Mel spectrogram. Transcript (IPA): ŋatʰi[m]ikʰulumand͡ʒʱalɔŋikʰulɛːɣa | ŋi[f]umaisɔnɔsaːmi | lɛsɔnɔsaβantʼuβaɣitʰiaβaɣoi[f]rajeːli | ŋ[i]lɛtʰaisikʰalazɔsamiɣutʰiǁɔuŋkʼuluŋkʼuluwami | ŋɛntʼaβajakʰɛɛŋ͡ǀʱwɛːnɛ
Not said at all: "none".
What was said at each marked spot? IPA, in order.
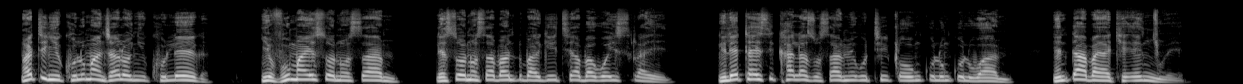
ŋ, v, s, i

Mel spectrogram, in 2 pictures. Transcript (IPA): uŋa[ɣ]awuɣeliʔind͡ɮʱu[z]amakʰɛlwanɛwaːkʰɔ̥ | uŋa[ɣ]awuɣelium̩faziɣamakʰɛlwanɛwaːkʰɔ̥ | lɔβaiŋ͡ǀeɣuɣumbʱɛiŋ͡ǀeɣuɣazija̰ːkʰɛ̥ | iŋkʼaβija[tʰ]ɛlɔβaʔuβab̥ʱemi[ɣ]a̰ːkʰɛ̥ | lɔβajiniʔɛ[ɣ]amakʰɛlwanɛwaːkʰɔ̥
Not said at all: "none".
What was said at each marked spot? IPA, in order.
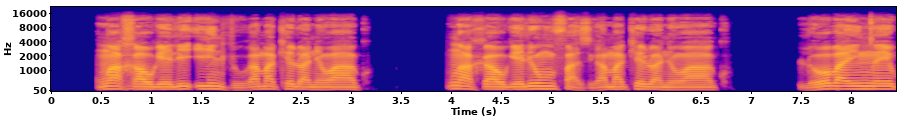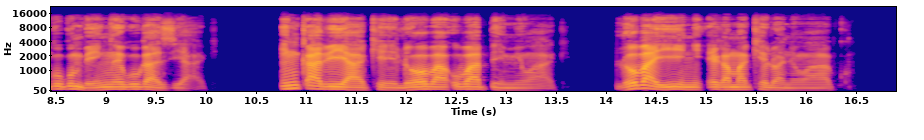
x, ɣ, x, kʰ, w, ɣ

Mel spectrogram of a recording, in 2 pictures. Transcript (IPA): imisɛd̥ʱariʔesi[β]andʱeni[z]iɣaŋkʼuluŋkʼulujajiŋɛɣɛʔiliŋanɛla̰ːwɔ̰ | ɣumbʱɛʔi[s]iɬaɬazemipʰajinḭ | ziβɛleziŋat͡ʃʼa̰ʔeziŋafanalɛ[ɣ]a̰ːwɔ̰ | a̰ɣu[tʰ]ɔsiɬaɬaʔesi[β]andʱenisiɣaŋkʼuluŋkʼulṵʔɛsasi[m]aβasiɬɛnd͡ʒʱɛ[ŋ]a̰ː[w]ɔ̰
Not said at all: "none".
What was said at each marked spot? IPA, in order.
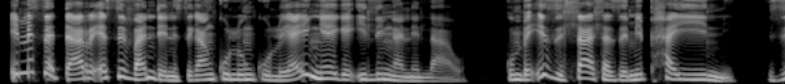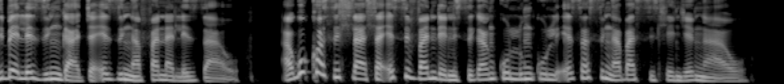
v, s, z, z, kʰ, v, ŋ, ŋ, w

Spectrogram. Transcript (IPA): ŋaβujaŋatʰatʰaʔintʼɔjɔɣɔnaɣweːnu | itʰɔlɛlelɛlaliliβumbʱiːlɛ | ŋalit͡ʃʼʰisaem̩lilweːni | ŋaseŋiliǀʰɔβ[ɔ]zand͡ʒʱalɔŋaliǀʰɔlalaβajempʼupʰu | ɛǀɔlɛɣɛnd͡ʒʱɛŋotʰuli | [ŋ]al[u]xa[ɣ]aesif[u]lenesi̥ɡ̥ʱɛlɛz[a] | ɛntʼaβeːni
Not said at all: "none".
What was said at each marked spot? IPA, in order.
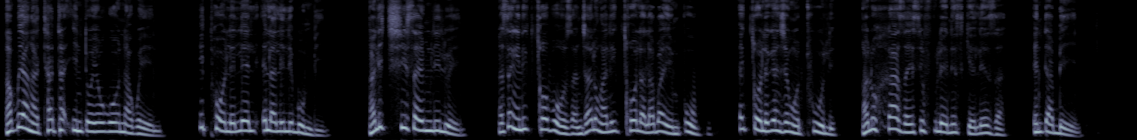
ɔ, ŋ, u, z, u, a

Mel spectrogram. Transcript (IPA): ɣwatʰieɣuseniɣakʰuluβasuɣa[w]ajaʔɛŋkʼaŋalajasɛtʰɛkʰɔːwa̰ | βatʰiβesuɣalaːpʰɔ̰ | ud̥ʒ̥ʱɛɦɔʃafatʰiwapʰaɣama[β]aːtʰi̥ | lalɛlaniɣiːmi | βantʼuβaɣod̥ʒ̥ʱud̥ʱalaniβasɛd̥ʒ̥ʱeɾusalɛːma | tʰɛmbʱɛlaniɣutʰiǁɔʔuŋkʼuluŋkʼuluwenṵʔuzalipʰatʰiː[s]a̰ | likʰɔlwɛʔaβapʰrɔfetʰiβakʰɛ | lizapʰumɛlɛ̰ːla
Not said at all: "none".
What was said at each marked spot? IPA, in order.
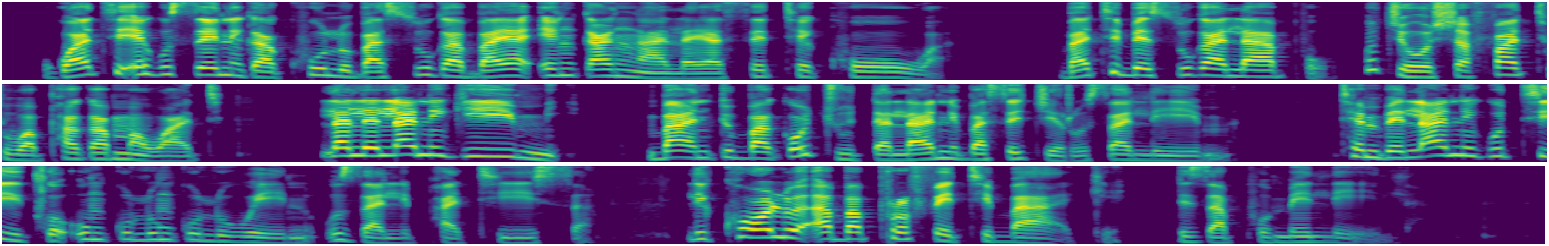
β, w, s

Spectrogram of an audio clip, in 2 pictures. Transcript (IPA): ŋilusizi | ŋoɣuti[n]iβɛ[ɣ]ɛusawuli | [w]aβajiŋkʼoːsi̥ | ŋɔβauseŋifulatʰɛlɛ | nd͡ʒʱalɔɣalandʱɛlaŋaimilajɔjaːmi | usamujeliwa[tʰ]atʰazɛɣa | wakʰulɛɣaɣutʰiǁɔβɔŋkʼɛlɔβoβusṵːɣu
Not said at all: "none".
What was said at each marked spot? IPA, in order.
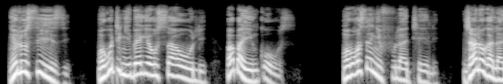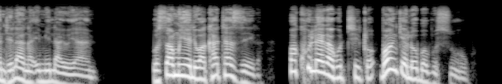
ŋ, ɣ, w, kʰ

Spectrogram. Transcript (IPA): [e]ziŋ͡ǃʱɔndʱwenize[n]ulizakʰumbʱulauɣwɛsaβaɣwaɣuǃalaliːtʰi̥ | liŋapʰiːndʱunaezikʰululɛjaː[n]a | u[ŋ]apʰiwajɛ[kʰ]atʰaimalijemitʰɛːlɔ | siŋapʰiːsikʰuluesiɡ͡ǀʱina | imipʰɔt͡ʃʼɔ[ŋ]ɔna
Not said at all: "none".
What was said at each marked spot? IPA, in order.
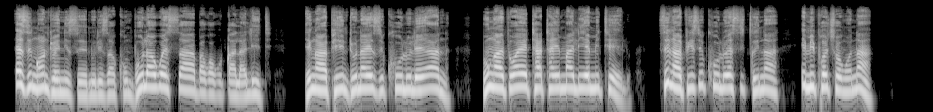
e, n, n, ŋ, tʰ, ŋ

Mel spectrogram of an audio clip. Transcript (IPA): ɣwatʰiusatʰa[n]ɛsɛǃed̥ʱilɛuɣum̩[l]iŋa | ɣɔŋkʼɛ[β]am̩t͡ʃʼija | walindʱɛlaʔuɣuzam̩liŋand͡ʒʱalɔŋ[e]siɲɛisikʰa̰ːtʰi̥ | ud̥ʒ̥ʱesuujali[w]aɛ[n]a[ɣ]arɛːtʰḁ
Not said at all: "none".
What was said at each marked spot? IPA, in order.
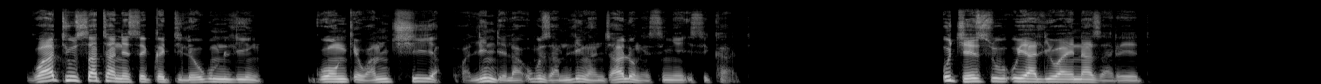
n, l, w, e, w, n, z

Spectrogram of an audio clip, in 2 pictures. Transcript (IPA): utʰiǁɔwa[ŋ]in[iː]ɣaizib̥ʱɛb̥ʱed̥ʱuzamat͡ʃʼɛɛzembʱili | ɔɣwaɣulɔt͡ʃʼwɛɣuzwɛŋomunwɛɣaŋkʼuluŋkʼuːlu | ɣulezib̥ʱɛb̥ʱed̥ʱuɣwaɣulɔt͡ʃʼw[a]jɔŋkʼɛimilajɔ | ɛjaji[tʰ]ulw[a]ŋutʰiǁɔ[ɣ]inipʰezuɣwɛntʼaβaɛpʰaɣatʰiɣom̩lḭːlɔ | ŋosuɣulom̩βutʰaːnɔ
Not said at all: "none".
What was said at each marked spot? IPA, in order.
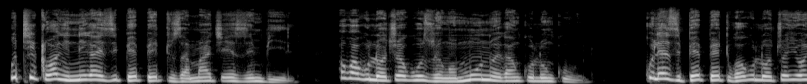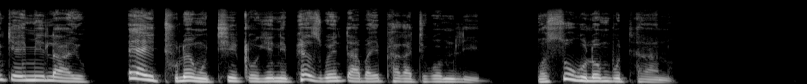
ŋ, i, ɛ, tʰ, ɛ, ɣ

